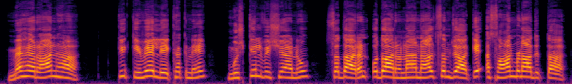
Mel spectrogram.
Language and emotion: Punjabi, surprised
